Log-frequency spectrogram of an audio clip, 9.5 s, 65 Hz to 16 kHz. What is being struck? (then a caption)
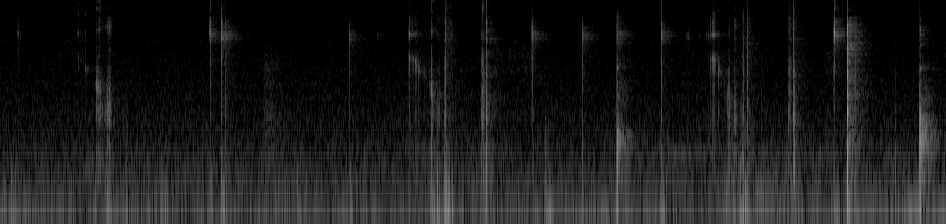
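Plastic lip gloss tube. A small, slim plastic lip gloss tube, apparently filled and held horizontally, is tapped quickly with long acrylic nails. About 18 sharp, dry, bright clicks come in an irregular rhythm and die away almost instantly. The tapping stays quiet and close throughout.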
